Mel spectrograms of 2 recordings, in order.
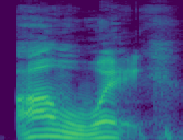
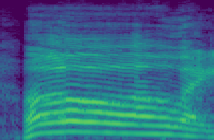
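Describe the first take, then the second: First: Mock declaration. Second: Much higher and louder, a revivalist's exultant cry; evangelistic outburst. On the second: Retold or imitated. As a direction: shout it like a sudden convert at a tent meeting. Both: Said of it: "he was very evangelistic all of a sudden".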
